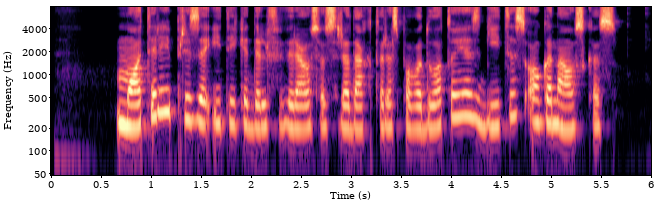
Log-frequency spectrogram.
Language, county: Lithuanian, Vilnius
